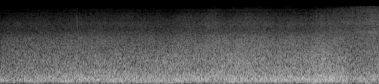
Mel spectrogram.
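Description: Stormy wind and breaking waves at sea, as heard aboard by sailors on a weeks-long voyage: a loud, steady, unbroken roar of rushing air and surf with no voices.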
